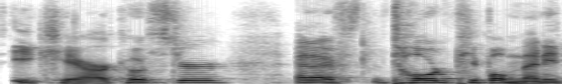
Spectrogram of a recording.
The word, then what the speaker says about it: Ekrcoaster: an eager coaster because i always thought it was acrocoaster am i technically pronounced ekr coaster and i've told people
